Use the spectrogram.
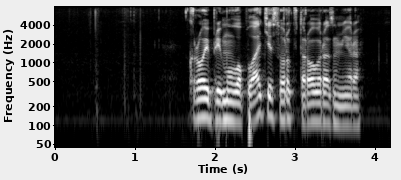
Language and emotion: Russian, neutral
